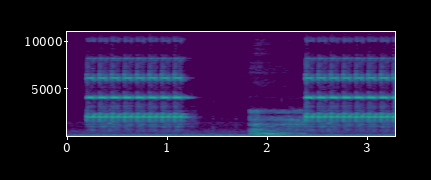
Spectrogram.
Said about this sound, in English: I rustle around under the covers and feel for the alarm clock. The alarm clock is still ringing when someone comes banging into my room. They come closer to the bed and turn the alarm off for me.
